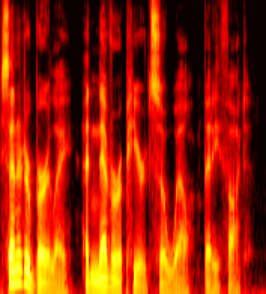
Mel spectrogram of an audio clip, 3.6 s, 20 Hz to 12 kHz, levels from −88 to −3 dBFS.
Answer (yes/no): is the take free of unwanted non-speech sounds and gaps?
yes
